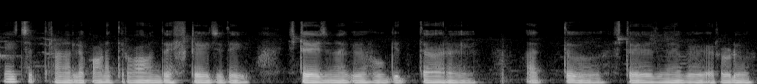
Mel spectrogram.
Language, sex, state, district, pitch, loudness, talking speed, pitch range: Kannada, male, Karnataka, Bidar, 90 Hz, -20 LUFS, 105 wpm, 90-95 Hz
